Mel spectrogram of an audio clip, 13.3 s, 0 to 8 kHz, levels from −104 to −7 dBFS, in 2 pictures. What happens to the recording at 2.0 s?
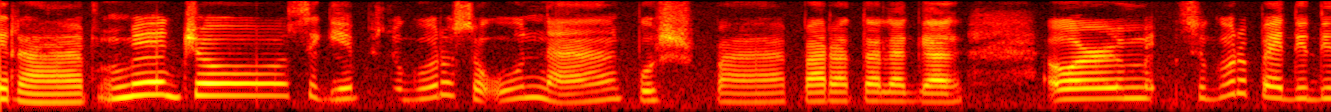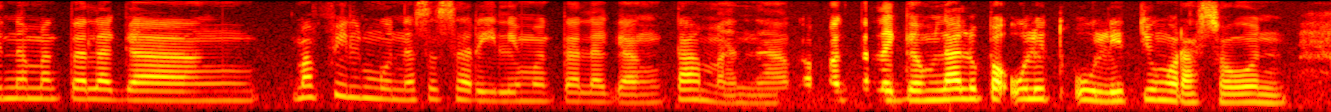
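Around 2.0 s the speech carries a regular tick, part of a steady train of clicks repeating every 0.5 s from 0.28 s to 12.77 s, about thirty in all. These are periodic USB or driver dropouts: something blocks the bus or audio driver on a fixed schedule, and each time a sliver of audio, well under a millisecond, is skipped outright. The waveform jumps across the gap, so the join clicks, and only while speech is present.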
